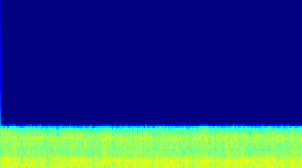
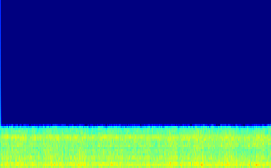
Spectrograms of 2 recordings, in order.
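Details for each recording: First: Van idling steadily and evenly during a fuel pressure check, no misses or knocks; the cut-out it shows once warmed up hasn't appeared yet, so the cause is still unknown. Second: Van with running problem, fuel pressure checked and steady; smooth, even idle with steady hum, no knocks, misses or surges, ruling out fuel, timing or internal engine problem; map sensor, computer or EGR valve suspected.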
